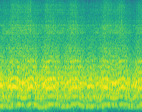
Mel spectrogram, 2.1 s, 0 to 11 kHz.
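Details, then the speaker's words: 1958–59 Ford F600 grain truck, 330 V8, long unstarted, cranked with float-level screw out: steady starter whirr with even compression pulses, about four a second, never catches; no-start, no fuel reaching bowl past a likely plugged needle and seat. "so this right here is the needle and seat so we'll take that off and we'll see it's probably plugged and that's why the gas isn't getting inside of the float bowl here"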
